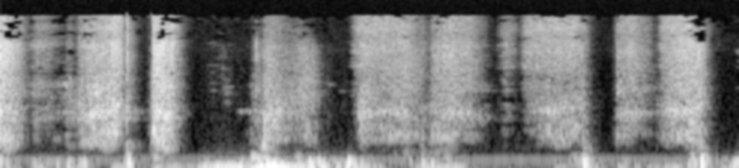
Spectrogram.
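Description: Freehand crosshair lines drawn on paper: about half a dozen quick, close scratchy strokes come in separate bursts, with short pauses between them.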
